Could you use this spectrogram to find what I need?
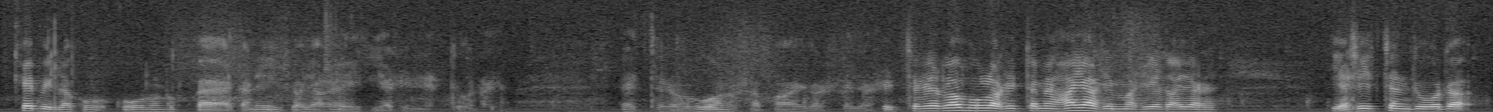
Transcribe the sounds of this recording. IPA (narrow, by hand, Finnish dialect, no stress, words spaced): kepilːæ ku kuːlunup pæːtæ niː isojɑ reikiæ sinːet tuotɑ jɑ m etːæ se o huonosːɑ pɑikɑsːɑ jɑ sitːe met lopulːɑ sitːɛ me hɑjɑsimːɑ sieltæ jæ se̥ jɑ sitːen tuotɑ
